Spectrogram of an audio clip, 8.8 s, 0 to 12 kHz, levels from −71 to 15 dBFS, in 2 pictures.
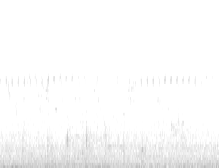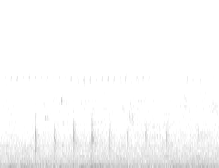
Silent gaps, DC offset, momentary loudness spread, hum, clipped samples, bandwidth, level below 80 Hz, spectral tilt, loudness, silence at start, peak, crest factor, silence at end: none; under 0.1%; 3 LU; none; under 0.1%; 11 kHz; -66 dBFS; -4.5 dB/octave; -53 LUFS; 0 s; -32 dBFS; 20 dB; 0 s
